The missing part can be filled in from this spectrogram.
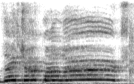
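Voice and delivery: mock very high, very slow scream, my stretched. Retelling a haunted-house actor with no legs: imitating a man screaming. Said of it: "And he's screaming".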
